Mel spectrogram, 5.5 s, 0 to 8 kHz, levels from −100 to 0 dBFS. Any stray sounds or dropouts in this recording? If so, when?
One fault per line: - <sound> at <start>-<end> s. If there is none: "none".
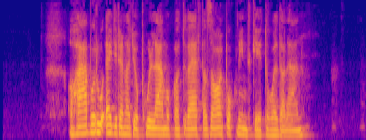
none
